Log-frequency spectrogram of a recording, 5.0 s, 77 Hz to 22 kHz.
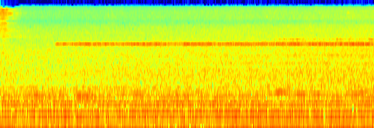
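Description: TEMU2000 Puyuma tilting express train (set TEMU2011+TEMU2012) running into the station, with a steady low rumble. A high, steady squeal sets in about a second in as the train comes in alongside the platform.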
